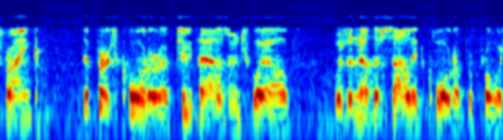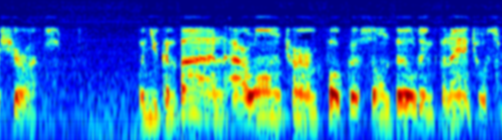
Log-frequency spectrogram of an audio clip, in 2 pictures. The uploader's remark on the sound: ProAssurance Earnings Conference Call, First Quarter 2012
